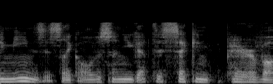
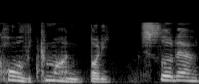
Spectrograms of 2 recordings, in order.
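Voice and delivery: put-on high, raised, paranoid, fretful, anxious voice; 5 semitones higher, 6 dB louder than usual. Speaker recalling driving with a new baby in the back seat, acting out paranoid self. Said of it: "all of a sudden I'm like paranoid of everything".

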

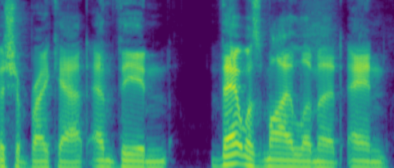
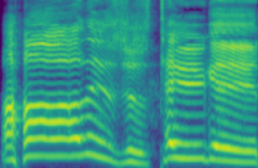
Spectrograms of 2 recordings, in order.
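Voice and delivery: put-on loud, high-pitched Southern accent; 5 dB louder than usual. Quoting a film villain's final line: Syndrome's random Southern accent. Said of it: "a random Southern accent for the, that final Too Good".

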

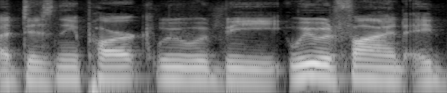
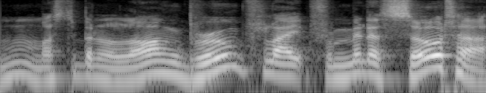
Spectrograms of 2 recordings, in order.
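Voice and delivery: put-on British accent; 4 semitones higher, 4 dB louder than usual. Retelling what a shop worker said to him: imitating a British accent. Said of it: "he said it with a British accent".

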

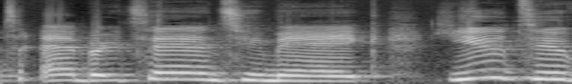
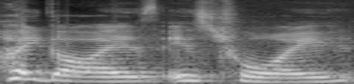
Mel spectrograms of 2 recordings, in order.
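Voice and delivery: clumsy, very bad fake Australian accent; 3 semitones lower than usual. A 'hey guys' greeting, done in the worst fake australian accent. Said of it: "That was the worst Australian accent I've ever done".

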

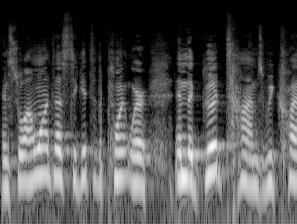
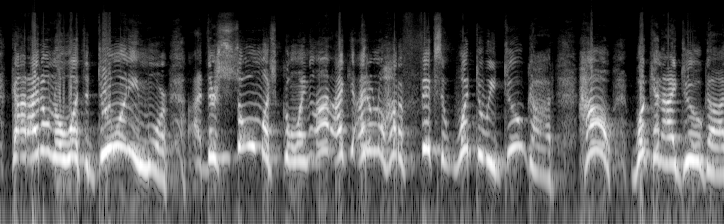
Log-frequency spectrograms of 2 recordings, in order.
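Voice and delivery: desperate, pleading, very high, loud shout; 11 semitones higher, 7 dB louder than usual. Telling of a man whose rituals are not working: acting out shouting to God. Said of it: "he starts shouting out to God".

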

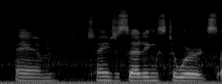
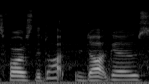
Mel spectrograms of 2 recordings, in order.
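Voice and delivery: voice cracking, louder and slower; 4 dB louder than usual. Explaining how the dock works mid-tutorial, your voice cracking. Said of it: "my voice is cracking".

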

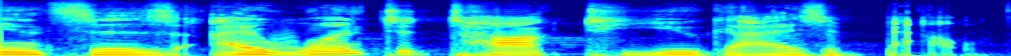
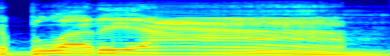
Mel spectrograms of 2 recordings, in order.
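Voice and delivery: put-on New England accent, pitched up; 5 semitones higher than usual. Recalling a man who read The Bloody Arm to him as a child, New England accent. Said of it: "I think it was like a New England accent".

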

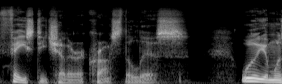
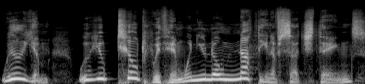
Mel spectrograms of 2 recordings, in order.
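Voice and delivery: exasperated, frustrated, very high, swooping pleading; 3 dB louder than usual. The narrator reads Leah pleading with William as he turns away, frustrated, angry pleading. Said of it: ""When you are finished fawning over the Lady [name]".

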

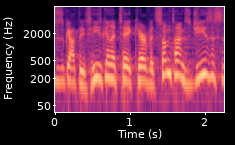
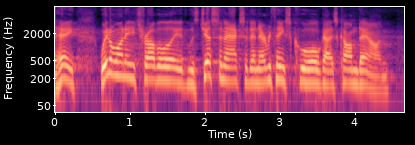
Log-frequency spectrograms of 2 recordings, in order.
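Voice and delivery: plain

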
